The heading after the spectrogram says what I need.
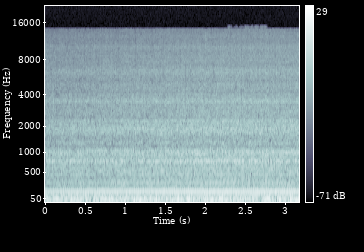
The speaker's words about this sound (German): Eine massive Klimaanlage.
